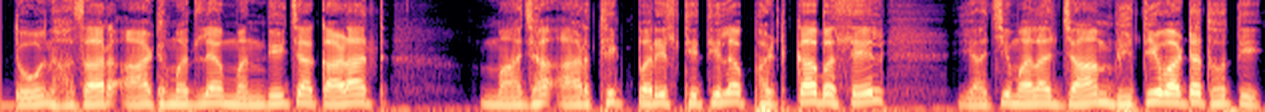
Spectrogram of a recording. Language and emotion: Marathi, fearful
